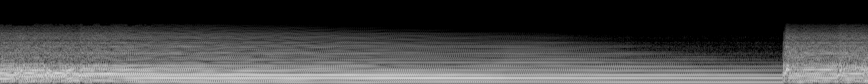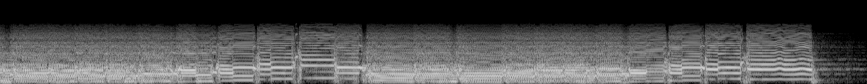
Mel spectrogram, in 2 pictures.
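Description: Heavily distorted electric guitar played through a Neural DSP Archetype Petrucci amp simulator: a long sustained chord rings and slowly fades, then a fast run of picked lead notes and riffs follows, loud and close, with no talking.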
